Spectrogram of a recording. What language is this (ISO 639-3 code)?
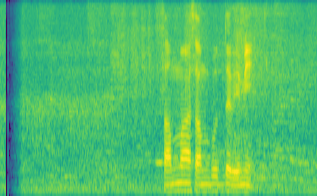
sin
